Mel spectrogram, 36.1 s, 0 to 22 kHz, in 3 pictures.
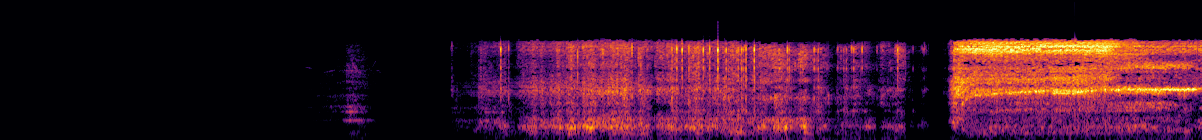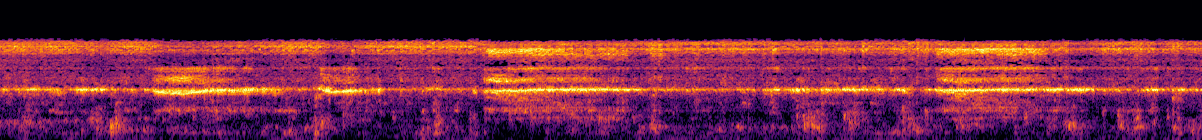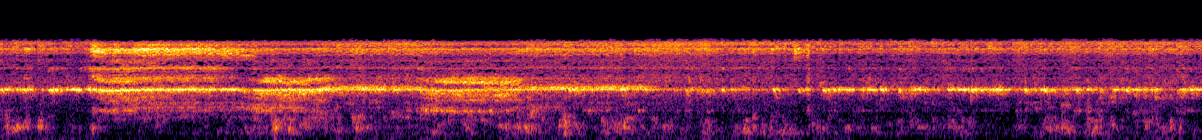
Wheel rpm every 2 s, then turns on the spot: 0, 0, 0, 10, 50, 220, 230, 230, 230, 230, 230, 230, 230, 230, 220, 230, 230, 230.
6-8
